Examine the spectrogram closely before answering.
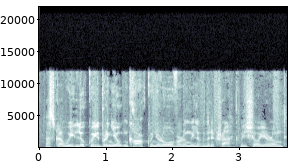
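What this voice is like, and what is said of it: Strong Cork Irish accent. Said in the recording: “Your accent's so Cork, ain't it? ... is actually voted the most Cork man in Cork”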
